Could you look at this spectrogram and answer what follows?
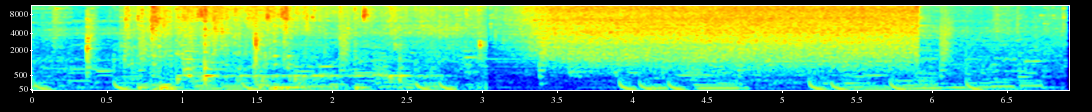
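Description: Chilies and other consomme ingredients for grass-fed beef birria toast in a pan with a loud, steady sizzle, broken by scraping stirs and a brief dip before the frying hiss swells again.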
